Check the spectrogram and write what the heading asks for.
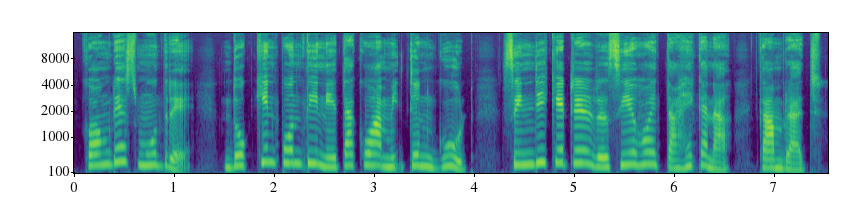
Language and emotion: Santali, neutral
